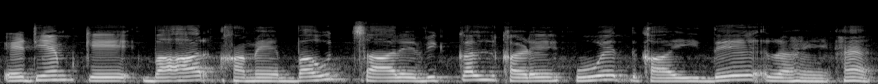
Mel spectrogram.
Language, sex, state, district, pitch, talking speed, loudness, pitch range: Hindi, male, Punjab, Fazilka, 170 Hz, 90 wpm, -15 LUFS, 160-195 Hz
